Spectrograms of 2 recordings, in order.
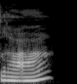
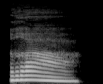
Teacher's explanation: even without the glottal stop, you're still going to get a little impulse of energy on the second vowel. It's ra'ah, not ra.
